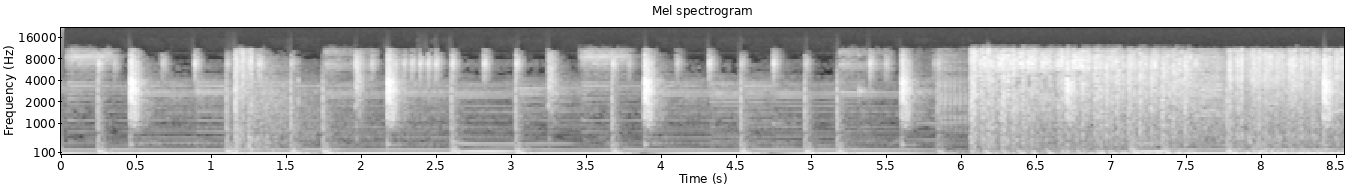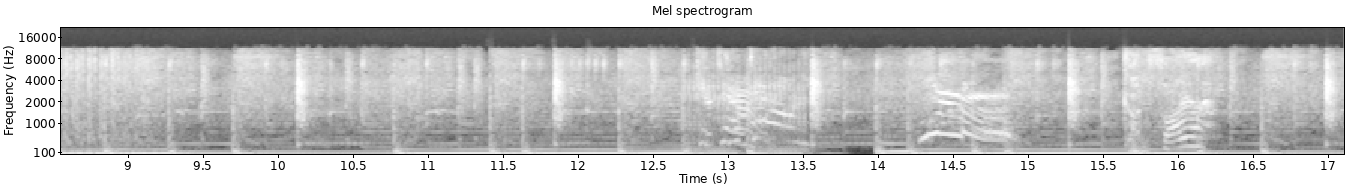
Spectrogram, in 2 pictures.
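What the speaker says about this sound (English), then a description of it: "Gunfire? This pattern. Suppressive marching fire." Suppressive marching fire in the video game Zenless Zone Zero: repeated bursts of gunshots crack through a busy mix of music and effects, with characters speaking over parts of it.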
